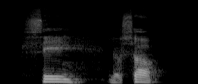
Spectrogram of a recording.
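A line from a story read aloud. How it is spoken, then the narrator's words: Grave assent. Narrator (Italian): assentì in tono grave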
